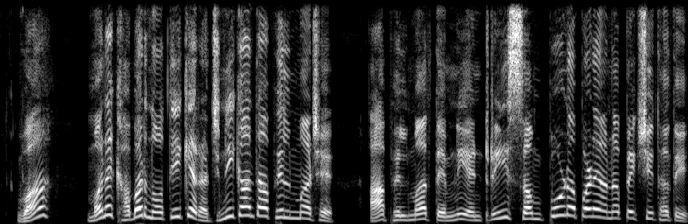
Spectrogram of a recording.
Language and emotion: Gujarati, surprised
